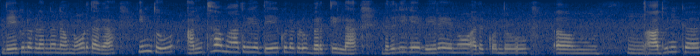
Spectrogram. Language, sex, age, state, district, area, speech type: Kannada, female, 30-45, Karnataka, Kolar, urban, spontaneous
